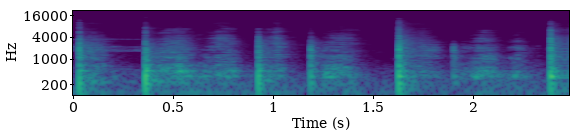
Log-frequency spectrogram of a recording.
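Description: Chalk writing on a small wooden-framed chalkboard: about five sharp taps as strokes begin, with scratching between them.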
